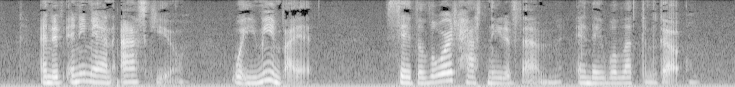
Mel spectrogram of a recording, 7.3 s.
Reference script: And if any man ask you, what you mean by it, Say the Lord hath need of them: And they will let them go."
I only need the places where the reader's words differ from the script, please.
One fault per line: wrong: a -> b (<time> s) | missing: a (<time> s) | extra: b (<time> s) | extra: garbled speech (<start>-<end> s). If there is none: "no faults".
no faults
